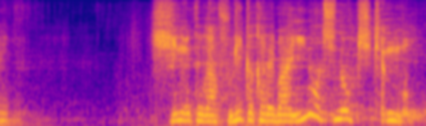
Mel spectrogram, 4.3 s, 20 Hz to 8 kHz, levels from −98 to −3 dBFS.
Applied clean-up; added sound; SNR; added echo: neural separator model SepFormer DNS4.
